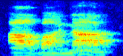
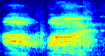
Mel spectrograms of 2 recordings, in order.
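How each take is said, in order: First: The word ends with an open 'ah' vowel. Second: The word ends on the 'n' consonant. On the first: The speaker calls it wrong. "instead of Abana" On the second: The speaker calls it right. "drop that last ah sound off the end"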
